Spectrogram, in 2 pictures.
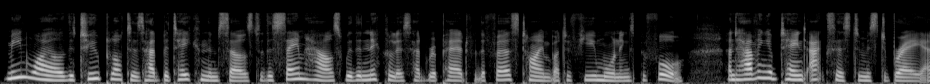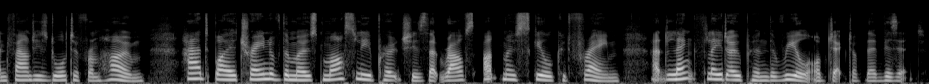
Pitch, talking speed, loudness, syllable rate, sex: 200 Hz, 200 wpm, -21 LUFS, 5.4 syllables/s, female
